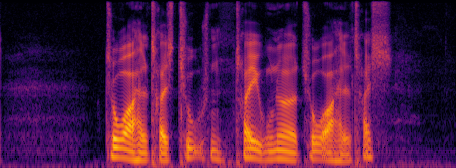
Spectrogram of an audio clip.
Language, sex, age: Danish, male, 44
